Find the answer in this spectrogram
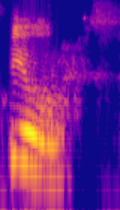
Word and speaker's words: Fewell: I'm going to introduce now Brent Fewell. Did I pronounce that right? Fewell? Fewell. Just like yes. Fewell.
